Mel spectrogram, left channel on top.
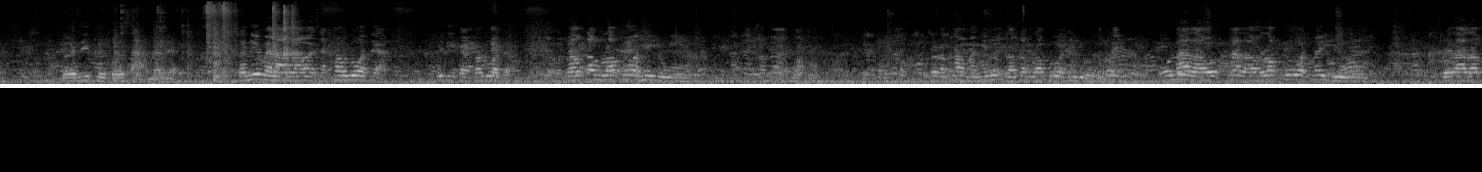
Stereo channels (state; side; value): silent; right; digital silence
